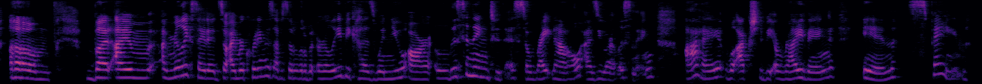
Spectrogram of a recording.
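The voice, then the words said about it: Raspy, hoarse voice. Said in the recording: “bear with me with the raspiness ... as soon as I can like actually hold a pitch with this raspy voice”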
